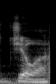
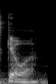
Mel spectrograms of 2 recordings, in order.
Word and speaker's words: Gila: I don't think it's Gila. I think it's Gila.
